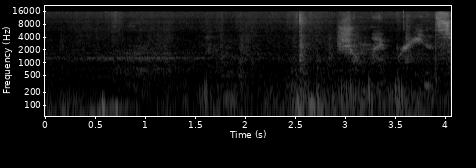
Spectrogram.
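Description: A person whispering, faint and breathy, starting a little past halfway over quiet room tone.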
